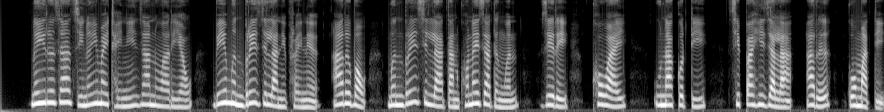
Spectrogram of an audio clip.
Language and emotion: Bodo, neutral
